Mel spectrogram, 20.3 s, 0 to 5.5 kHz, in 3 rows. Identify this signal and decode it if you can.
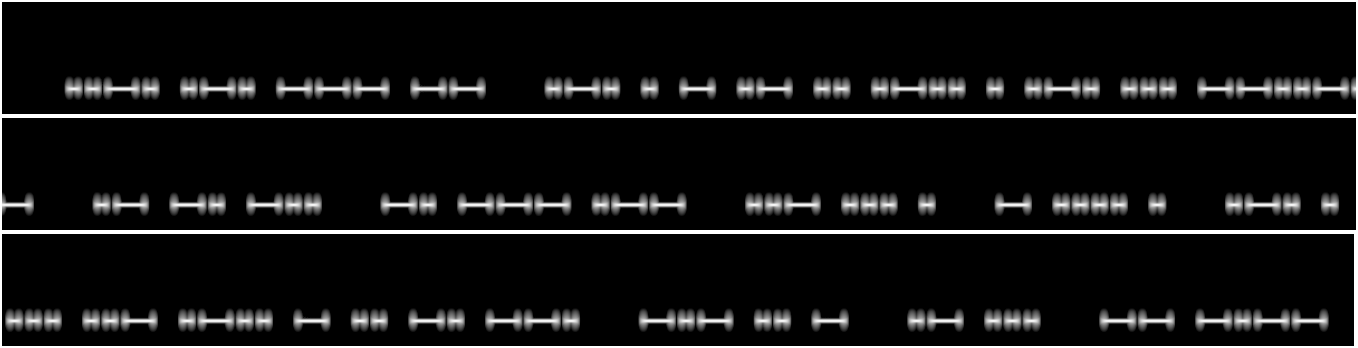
Morse code, heard as a keyed tone, about 25 wpm, 600 Hz. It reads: FROM RETAILERS, AND NOW USE THE RESULTING KIT AS MY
